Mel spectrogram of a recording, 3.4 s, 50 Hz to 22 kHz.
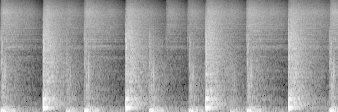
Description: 146ROCK T1-L.wav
